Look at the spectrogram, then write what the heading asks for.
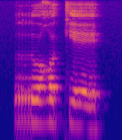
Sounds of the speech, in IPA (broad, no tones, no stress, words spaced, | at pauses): ruʁu kʲe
